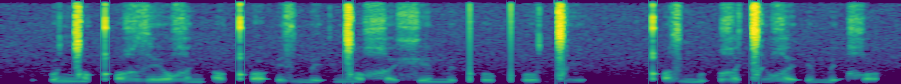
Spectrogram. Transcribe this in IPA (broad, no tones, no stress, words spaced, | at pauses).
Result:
ʔoŋ͡ǀo qʼaʁzeo̯ʁeŋ ʔaqʼuʔez meʔŋ͡ǀɔ χexeme pʼopʼoɡ͡ǀe | qʼazŋuʔʁe ɡ͡ǀeo̯ʁeʔe meʔχɔ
